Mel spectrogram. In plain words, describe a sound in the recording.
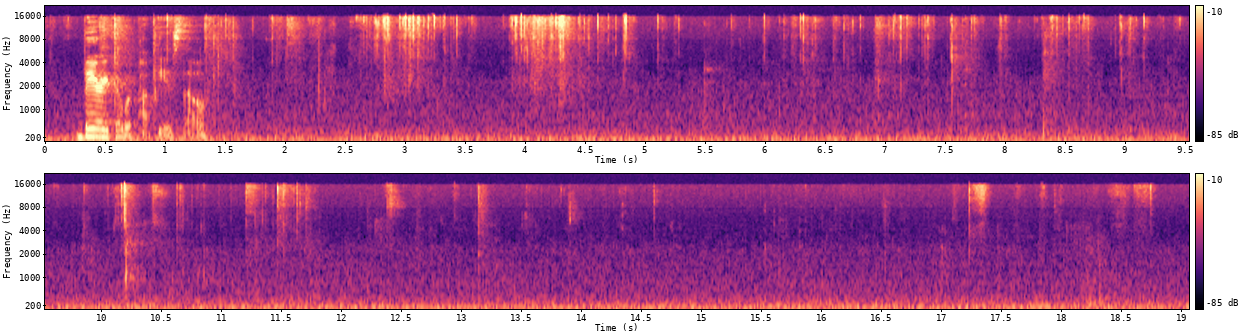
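A dog chews and gnaws on a soft toy close by.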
